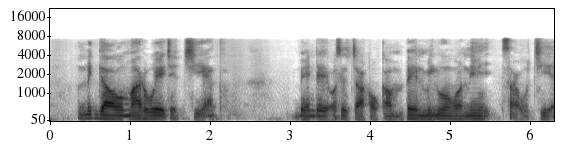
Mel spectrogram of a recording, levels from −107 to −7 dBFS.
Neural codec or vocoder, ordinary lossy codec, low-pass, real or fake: codec, 16 kHz, 1 kbps, FreqCodec, larger model; none; 7.2 kHz; fake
